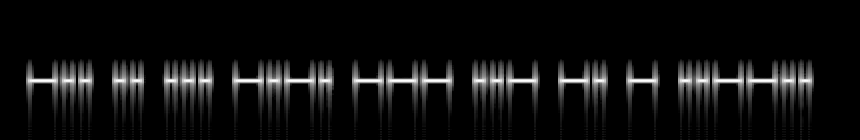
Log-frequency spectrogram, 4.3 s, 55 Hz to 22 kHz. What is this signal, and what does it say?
Morse code, heard as a keyed tone, about 28 wpm, 700 Hz. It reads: DISCOUNT?
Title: Sentences from Top 1200 Words 28wpm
